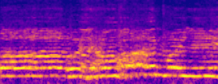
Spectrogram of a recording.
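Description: Men's voices singing a Kashmiri Sufi devotional song together in a chant-like line, holding one long note with a brief waver just before the middle.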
